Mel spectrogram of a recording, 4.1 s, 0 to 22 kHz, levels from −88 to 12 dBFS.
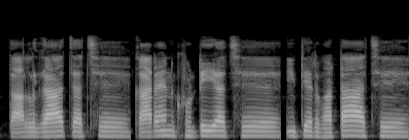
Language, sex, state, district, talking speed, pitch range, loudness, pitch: Bengali, male, West Bengal, Purulia, 115 wpm, 125-135 Hz, -22 LUFS, 130 Hz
